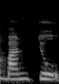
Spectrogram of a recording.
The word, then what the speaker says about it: บรรจุ: กัน อย่าง ต่อ ไป บรรจุ อ่าน ว่า บรรจุ เหมือน กัน ค่ะ คำ ว่า บ้าน เนี่ย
